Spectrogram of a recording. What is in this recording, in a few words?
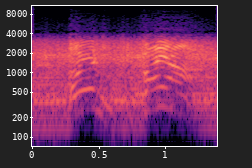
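German attack position mood med, speech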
